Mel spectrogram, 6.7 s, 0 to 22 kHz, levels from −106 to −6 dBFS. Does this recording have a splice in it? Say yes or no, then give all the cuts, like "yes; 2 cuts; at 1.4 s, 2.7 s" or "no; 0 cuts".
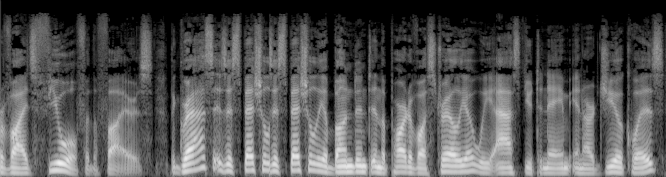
yes; 2 cuts; at 1.6 s, 2.7 s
